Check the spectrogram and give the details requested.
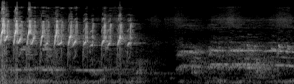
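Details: Male flamboyan lure song: a fast, even trill of bright, piercing notes lasting just over a second, followed by a faint, lower, drawn-out sound in the background.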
